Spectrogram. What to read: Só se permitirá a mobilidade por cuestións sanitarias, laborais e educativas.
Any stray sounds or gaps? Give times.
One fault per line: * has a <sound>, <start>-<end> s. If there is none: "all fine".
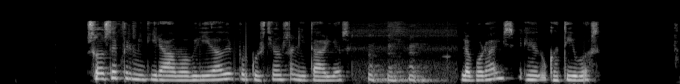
* has a laugh, 3.7-4.5 s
